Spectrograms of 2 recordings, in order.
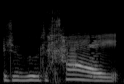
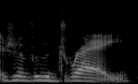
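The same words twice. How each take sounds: First: "je voudrais" with the R breathed out like an H, slow; soft H for R. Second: "je voudrais" with a full throaty French R, slow. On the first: Teacher showing the easier version, slow H-like R. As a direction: soften the R in "voudrais" into an H. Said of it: "is almost a better way". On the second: Teacher contrasting the standard R, slowly. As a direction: give "voudrais" its real guttural R. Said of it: "a better way than saying". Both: Shown as a demonstration.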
